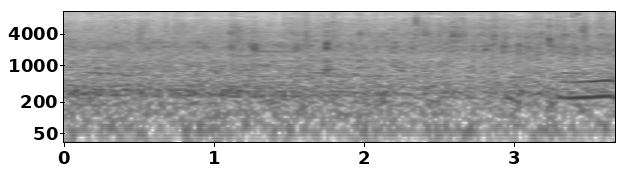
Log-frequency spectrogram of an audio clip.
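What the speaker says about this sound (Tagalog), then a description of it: "Ang lakas ng ulan." Heavy rain pours down outdoors in a steady, dense hiss of falling water, with occasional splashes and faint background sounds.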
